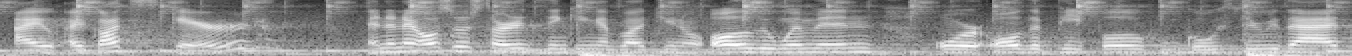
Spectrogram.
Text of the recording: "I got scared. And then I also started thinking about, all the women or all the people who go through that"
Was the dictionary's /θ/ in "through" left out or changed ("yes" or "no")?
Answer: no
